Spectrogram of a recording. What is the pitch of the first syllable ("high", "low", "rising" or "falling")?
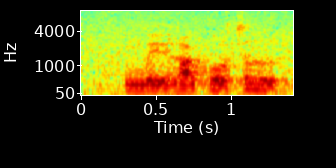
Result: low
